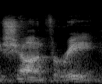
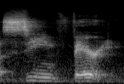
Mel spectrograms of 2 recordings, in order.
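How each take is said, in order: First: "Sean Faree" said the right way, stress on "Faree"; correct name. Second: "Sean Ferry" drawn out slowly, higher and louder like an announcer; mispronounced name. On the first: Shown as a demonstration. Telling the audience how his name goes, plainly. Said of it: "It should be Sean Faree". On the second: Retold or imitated. Retelling the announcer's botched introduction, slow and grand. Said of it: "he didn't know how to pronounce my name".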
